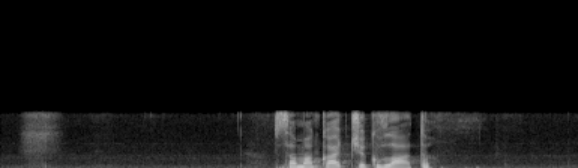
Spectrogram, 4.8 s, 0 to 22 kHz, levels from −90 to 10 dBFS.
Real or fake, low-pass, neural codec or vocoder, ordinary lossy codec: real; 7.2 kHz; none; none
